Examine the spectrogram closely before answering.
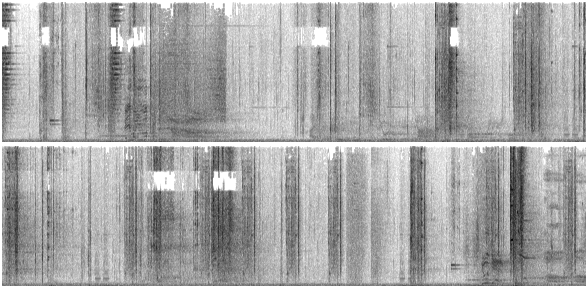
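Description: Footsteps thud on a hard floor in an echoing space.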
